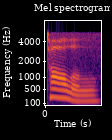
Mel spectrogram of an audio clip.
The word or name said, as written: tolyl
